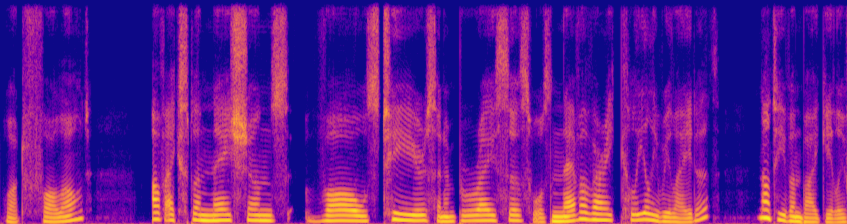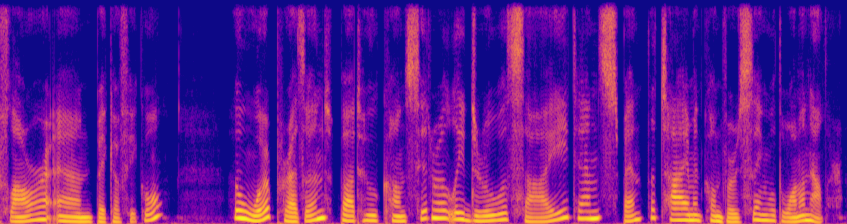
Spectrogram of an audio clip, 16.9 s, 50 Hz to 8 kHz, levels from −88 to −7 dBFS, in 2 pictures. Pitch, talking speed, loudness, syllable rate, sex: 190 Hz, 120 wpm, -18 LUFS, 4.8 syllables/s, female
